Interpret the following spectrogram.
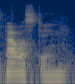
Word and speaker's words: Palestine: Oh, Tommy's trying to tell me how to pronounce Palestine. It's Palestine.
